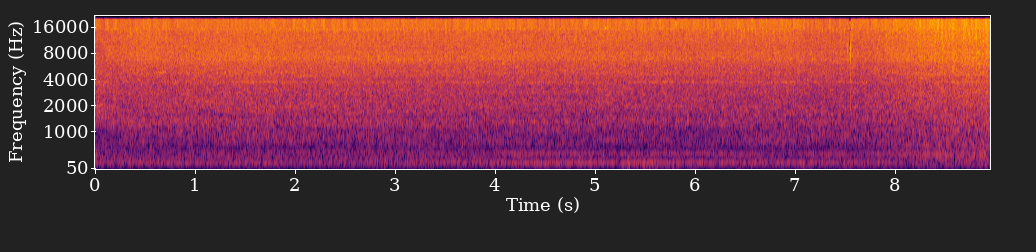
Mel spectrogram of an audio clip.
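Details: Ford Crown Victoria Police Interceptor (CVPI) V8 at idle: light, fairly regular ticking about three per second over a steady idle; source not pinned down, cause suspected, not confirmed.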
